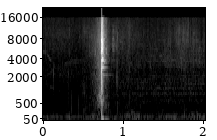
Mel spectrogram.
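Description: A golf driver striking a teed ball at full swing: one sharp crack about three-quarters of a second in.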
